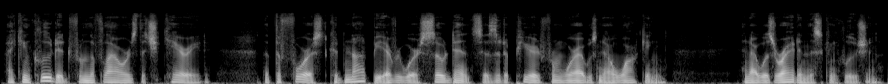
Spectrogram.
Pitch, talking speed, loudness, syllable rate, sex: 90 Hz, 225 wpm, -20 LUFS, 6.6 syllables/s, male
